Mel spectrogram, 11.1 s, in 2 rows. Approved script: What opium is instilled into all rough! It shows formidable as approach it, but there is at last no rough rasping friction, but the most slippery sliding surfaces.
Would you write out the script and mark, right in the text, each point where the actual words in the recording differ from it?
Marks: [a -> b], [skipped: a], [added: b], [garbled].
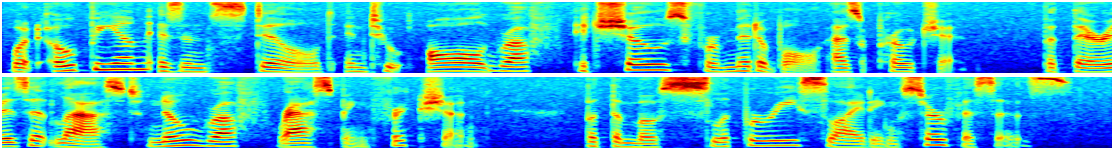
What opium is instilled into all rough! It shows formidable as approach it, but there is at last no rough rasping friction, but the most slippery sliding surfaces.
